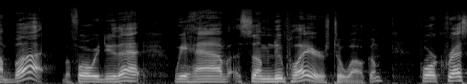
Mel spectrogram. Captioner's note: none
